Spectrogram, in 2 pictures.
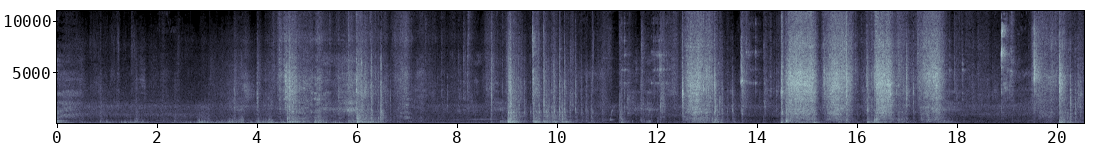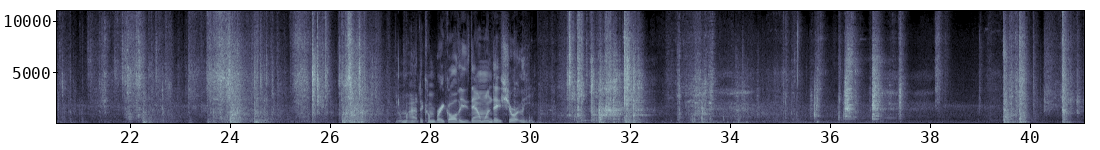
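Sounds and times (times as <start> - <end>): scrap metal clattering: 4.3 - 27.3, 30.3 - 33.8, 36.2 - 37.5.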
